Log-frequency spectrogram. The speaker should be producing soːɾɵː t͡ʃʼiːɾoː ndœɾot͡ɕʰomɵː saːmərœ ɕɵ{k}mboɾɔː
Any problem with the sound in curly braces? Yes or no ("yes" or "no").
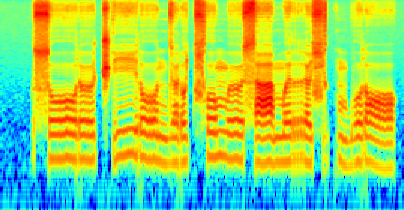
no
